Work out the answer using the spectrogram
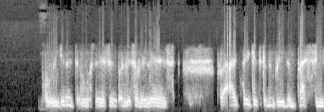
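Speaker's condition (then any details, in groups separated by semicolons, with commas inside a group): Throat cancer surgery; after long recovery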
